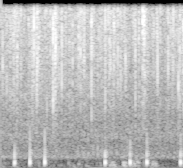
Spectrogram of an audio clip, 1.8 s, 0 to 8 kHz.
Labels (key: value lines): label: biophony, pulse
recorder: SoundTrap 500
